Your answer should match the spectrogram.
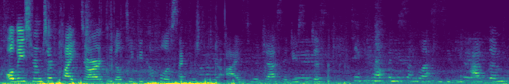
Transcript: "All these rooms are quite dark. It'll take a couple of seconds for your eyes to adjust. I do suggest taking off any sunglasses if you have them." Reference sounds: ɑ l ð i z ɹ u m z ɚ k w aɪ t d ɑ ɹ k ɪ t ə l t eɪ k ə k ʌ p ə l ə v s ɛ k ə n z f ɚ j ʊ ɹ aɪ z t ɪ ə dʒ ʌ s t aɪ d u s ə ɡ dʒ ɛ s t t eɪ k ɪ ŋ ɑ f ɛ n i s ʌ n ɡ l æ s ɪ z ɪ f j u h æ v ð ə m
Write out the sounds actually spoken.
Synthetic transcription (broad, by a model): ɑ l ð i z ɹ u m z ɚ k w aɪ t d ɑ ɹ k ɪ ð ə l t eɪ k ə k ʌ p l ə v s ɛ k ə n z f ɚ j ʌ ɹ aɪ z t ɪ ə dʒ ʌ s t aɪ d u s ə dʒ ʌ s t t eɪ k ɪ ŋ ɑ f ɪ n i s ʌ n ɡ l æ s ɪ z ɪ f j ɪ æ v ð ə m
